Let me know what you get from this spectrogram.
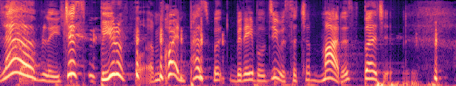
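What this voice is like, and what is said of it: Imitates another person's voice. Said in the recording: “my Eddie Murphy impression”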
